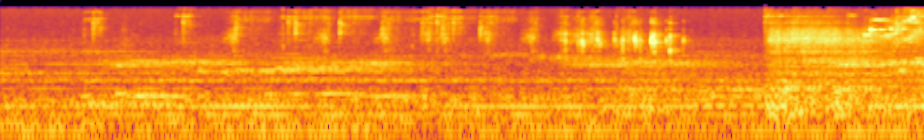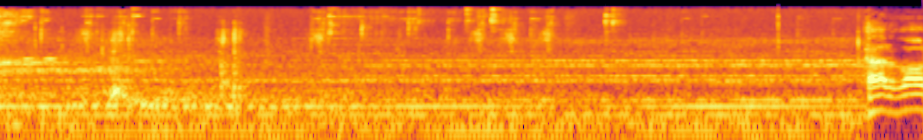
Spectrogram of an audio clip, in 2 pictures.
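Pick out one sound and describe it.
Small coins jingle and chime in quick bursts as they are picked up.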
